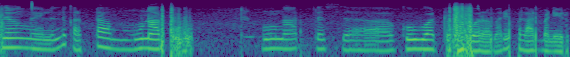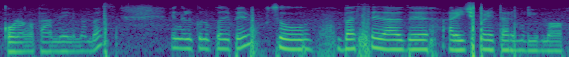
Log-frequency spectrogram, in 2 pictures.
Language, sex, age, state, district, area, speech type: Tamil, female, 18-30, Tamil Nadu, Sivaganga, rural, spontaneous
